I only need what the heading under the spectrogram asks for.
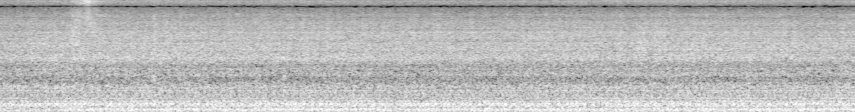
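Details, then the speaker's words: Barn-find Gleaner G combine driving on the road with flat-spotted tires: a steady low engine and gear drone with a continuous rough rumble from the driveline. The transmission sounds a little noisy, humming along; cause unclear. "Transmission sounds a little noisy, but So far, so good. I mean, it's just a humming right along back there."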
